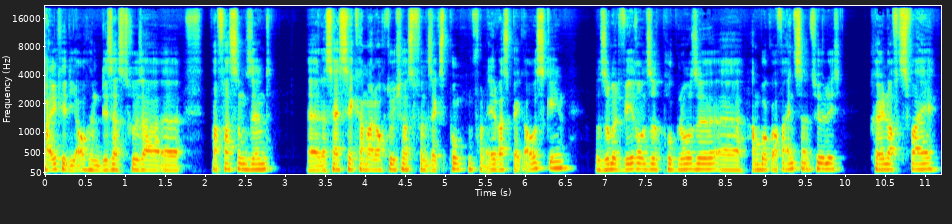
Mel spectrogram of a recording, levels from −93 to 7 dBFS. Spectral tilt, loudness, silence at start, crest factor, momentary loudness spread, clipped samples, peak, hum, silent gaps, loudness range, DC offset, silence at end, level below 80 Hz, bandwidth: -4.5 dB/octave; -18 LUFS; 0 s; 18 dB; 8 LU; under 0.1%; 0 dBFS; none; none; 3 LU; under 0.1%; 0.05 s; -62 dBFS; over 20 kHz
